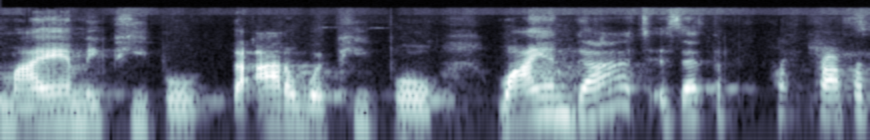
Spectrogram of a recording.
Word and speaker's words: Wyandot: Lenape people, the Miami people, the Ottawa people, Wyandot, is that the proper pronunciation?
